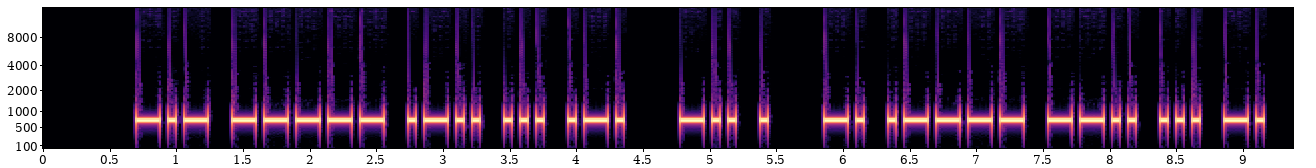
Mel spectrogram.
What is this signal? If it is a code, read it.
Morse code, heard as a keyed tone, about 20 wpm, 700 Hz. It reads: K0LSR DE N1ZSN
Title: USA Callsign DE Callsign - 5 Characters - 20wpm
